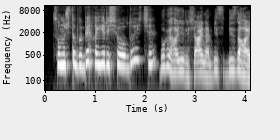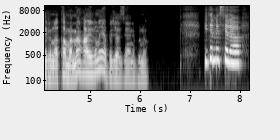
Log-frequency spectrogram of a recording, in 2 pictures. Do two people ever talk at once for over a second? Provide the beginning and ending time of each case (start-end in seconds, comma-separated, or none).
none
